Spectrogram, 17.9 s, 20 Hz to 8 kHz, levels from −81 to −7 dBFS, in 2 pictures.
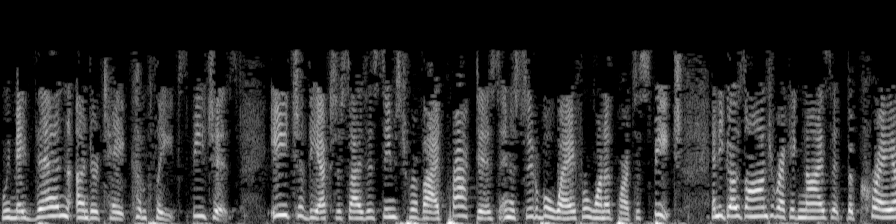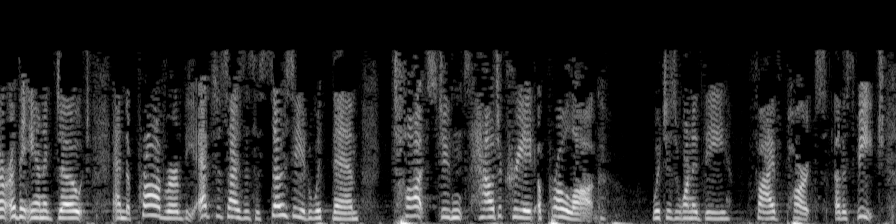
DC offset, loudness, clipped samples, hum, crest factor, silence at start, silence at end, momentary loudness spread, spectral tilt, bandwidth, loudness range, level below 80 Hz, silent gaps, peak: under 0.1%; -21 LUFS; under 0.1%; none; 16 dB; 0 s; 0 s; 10 LU; -6 dB/octave; 6.6 kHz; 4 LU; -30 dBFS; none; -4 dBFS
